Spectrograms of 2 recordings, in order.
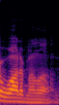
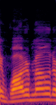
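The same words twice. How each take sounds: First: "watermelon" said as water-muh-LOAN; playful mispronunciation. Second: Said in the usual way. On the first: Shown as a demonstration. Host quizzing player on which she says, playful mispronunciation. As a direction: give "watermelon" a long O, rhyming its end with "alone". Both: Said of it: "Do you say watermelon or watermelon?".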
